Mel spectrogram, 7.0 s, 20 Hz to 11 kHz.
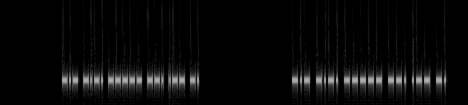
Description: Morse code, heard as a keyed tone, about 37 wpm, 700 Hz. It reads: KC0GWN KC0GWN
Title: Speed Racing - USA 2x3 Call Signs 30wpm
